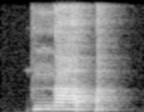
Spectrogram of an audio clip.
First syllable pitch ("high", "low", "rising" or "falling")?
high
